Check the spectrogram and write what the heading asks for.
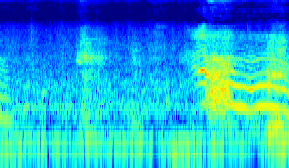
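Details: Brief whimper, then a rising, wailing cry in a small room from a small baby boy during a traditional hilot massage on his back.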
